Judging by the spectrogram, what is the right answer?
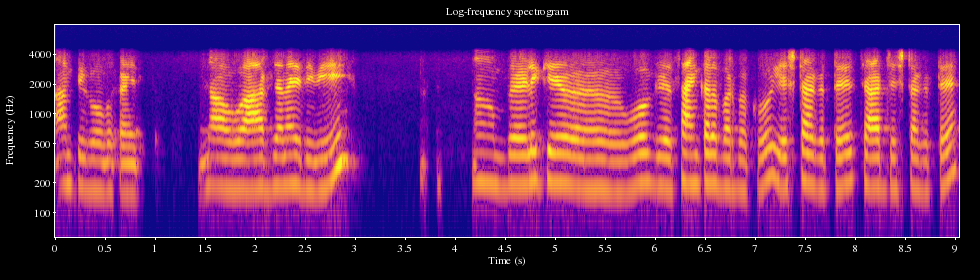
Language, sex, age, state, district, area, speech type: Kannada, female, 45-60, Karnataka, Bellary, rural, conversation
